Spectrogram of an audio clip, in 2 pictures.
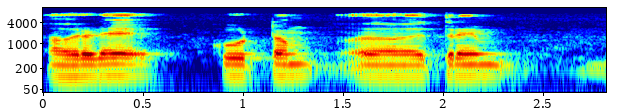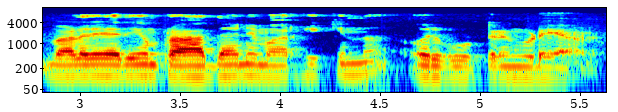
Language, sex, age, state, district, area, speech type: Malayalam, male, 18-30, Kerala, Alappuzha, rural, spontaneous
